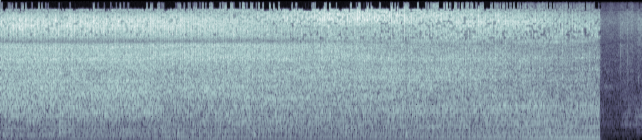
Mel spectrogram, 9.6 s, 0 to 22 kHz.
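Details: Ford 8N tractor petrol engine started for the first time after sitting, following a new battery and carburetor cleaner: it runs at a steady, even rhythm and pulls smoothly without stumbling.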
